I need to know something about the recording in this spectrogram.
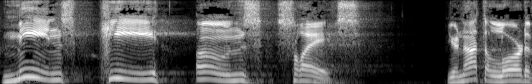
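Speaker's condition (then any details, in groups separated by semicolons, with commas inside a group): No condition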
